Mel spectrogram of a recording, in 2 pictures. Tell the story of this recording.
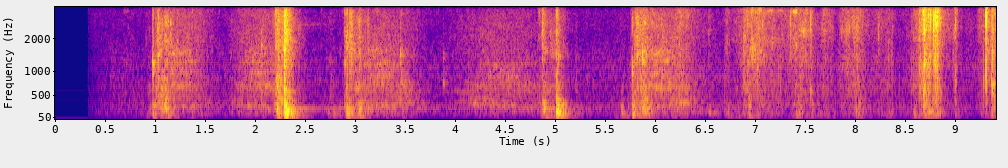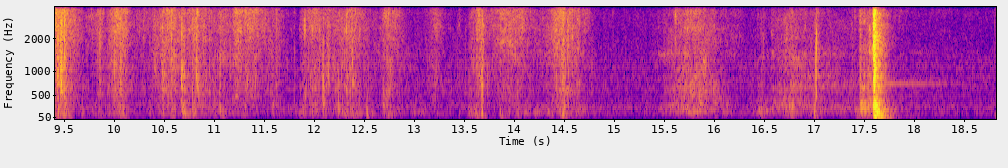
I open a wardrobe drawer, move something inside briefly, and close the drawer.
